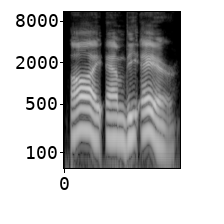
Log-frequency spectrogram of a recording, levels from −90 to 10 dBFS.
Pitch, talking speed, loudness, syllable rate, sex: 165 Hz, 155 wpm, -14 LUFS, 3.0 syllables/s, male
